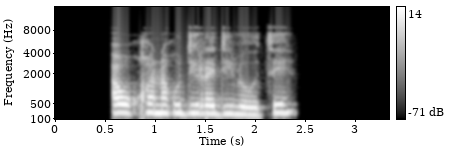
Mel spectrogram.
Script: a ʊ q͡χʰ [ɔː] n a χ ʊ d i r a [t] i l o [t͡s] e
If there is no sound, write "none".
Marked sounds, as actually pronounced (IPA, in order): ɔ, d, t͡s

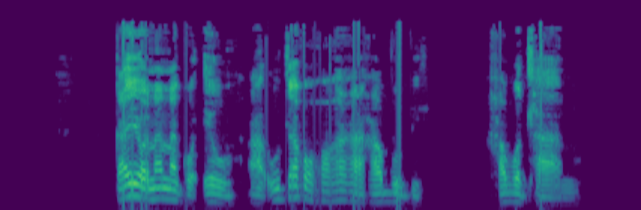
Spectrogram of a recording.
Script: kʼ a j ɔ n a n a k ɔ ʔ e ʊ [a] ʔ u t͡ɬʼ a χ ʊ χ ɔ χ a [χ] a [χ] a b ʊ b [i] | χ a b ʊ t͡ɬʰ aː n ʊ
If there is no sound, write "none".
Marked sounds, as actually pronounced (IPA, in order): a, χ, χ, i

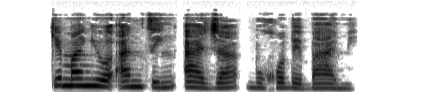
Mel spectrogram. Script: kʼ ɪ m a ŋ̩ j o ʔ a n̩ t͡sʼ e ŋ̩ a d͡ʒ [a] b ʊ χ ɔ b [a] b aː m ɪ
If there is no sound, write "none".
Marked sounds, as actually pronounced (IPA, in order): a, ɛ

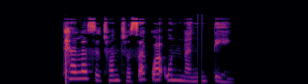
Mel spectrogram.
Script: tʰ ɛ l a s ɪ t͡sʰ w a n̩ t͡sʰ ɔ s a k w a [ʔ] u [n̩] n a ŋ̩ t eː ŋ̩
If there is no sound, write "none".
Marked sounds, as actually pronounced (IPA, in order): ʔ, n̩

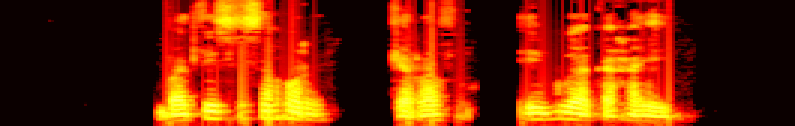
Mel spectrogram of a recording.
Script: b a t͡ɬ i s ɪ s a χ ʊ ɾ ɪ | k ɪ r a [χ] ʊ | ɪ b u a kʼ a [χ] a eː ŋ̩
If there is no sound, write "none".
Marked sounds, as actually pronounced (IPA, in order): f, χ

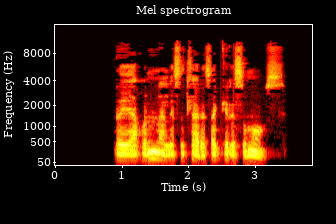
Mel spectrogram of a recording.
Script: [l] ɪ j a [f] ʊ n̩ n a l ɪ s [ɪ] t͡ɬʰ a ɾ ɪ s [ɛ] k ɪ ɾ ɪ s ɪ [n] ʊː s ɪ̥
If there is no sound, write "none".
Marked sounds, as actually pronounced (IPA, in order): r, χ, ɪ, a, m

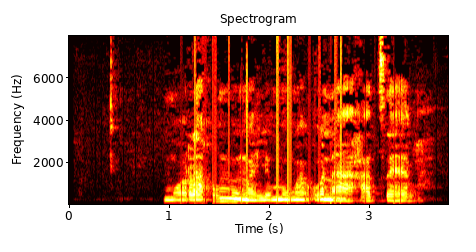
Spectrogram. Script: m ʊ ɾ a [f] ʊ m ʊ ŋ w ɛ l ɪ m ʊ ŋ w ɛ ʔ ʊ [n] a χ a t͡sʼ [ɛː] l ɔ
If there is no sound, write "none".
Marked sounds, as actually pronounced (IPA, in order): χ, n, ɛː

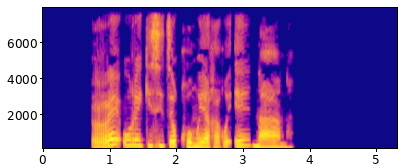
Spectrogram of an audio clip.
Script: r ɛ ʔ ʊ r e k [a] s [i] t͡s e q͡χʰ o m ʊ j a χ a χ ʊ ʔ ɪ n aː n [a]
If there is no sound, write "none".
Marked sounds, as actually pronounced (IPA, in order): i, i, a

